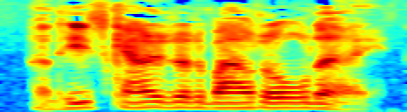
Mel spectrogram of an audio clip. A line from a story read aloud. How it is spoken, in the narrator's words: I exclaimed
